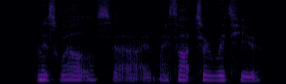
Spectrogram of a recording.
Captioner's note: speaking in French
